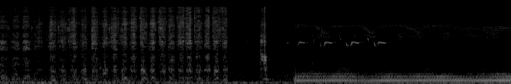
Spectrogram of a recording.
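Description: A pocketknife blade scraping and shaving a branch in rapid short strokes for about two seconds, ending in a single click. Then a steady low chord of background music comes in, with a few short chirps over it.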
